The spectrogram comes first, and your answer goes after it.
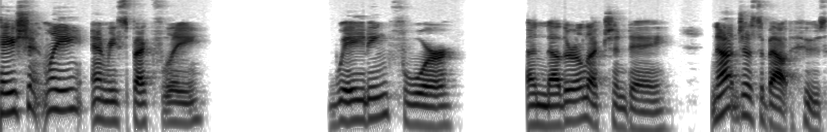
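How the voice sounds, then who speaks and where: A woman speaks at a very slow pace with an American accent, her pitch swinging very widely. Long pauses come often between her words. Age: 60s. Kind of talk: opinion monologue.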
